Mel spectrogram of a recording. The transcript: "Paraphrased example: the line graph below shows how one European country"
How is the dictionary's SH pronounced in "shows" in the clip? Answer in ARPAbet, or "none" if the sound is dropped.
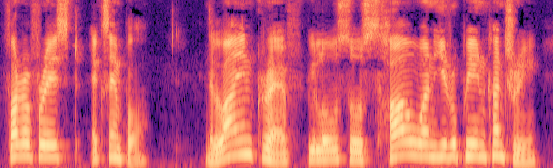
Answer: S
